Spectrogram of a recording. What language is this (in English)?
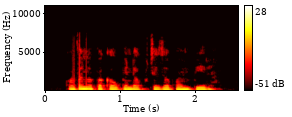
Swahili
